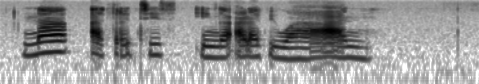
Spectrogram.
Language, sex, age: Venda, female, 24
